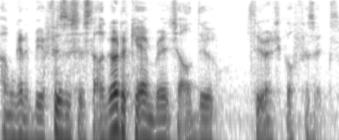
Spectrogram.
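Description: This man talks at a very fast pace, his voice somewhat breathy. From northern England, Halifax, West Yorkshire. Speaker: neuroscience professor. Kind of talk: oral history interview.

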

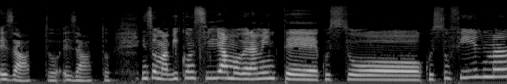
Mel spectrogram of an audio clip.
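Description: A woman with a fairly high pitch speaks fairly slowly, her intonation lively. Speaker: radio host. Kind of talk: casual radio chat. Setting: studio. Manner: animated.

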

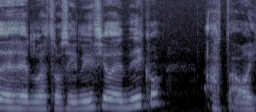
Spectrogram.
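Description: A man speaks at a moderate pace with a high pitch. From Cuba, Havana. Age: 40s. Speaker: percussionist and bandleader. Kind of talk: radio interview. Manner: halting.

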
